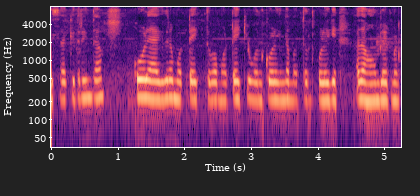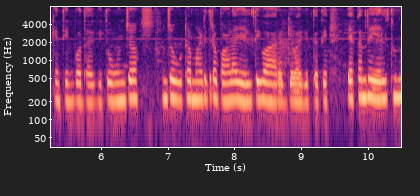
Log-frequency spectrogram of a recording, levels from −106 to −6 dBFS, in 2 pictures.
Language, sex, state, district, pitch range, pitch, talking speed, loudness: Kannada, female, Karnataka, Bijapur, 205-225 Hz, 215 Hz, 155 wpm, -25 LUFS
